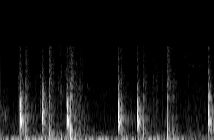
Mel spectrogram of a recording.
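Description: Chalk tapping against a blackboard as symbols are written: about six sharp, irregularly spaced knocks.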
